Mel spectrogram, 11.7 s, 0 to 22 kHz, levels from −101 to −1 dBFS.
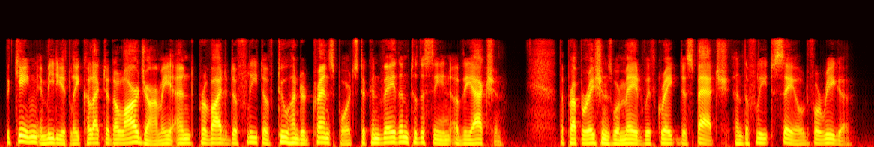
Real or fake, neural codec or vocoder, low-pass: fake; codec, 16 kHz, 1 kbps, X-Codec, WavLM features, trained on Multilingual LibriSpeech; 7.2 kHz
